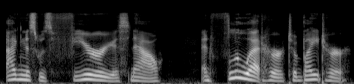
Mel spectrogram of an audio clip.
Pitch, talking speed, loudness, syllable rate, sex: 195 Hz, 185 wpm, -19 LUFS, 4.2 syllables/s, female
